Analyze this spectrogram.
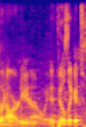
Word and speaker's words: Bernardino: the pronunciation guide, so you must pronounce the R. Bernard. No, Dino. it's got to be Bernardino. No, they Yes, wouldn't. man. If there was a silent R, they would say so. Bernardino. Say it quickly, it'll be Bernardino anyways.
